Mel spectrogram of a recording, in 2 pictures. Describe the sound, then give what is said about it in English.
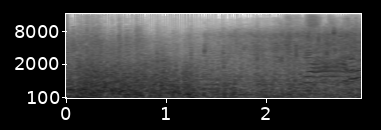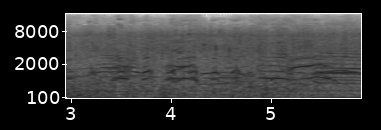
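A heavy, steady roar of rain with deep rumbling thunder underneath, loud throughout, while faint wavering cries rise and fall in the background. “The rain. It's something in the rain.”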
